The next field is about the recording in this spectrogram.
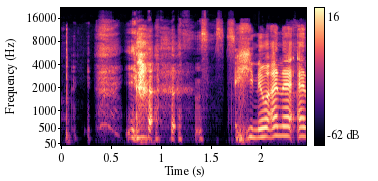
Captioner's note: laughter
